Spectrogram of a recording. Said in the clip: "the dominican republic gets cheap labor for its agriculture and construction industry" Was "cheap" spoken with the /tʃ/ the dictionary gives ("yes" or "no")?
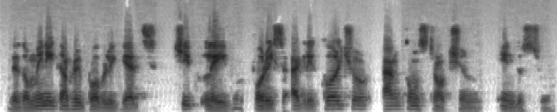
yes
